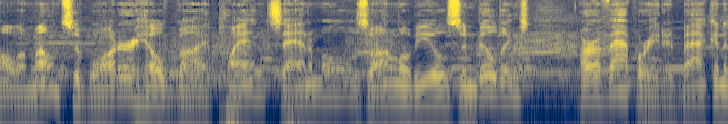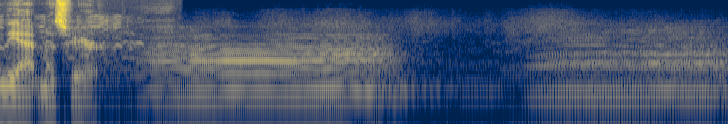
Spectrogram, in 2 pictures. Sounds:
Speech

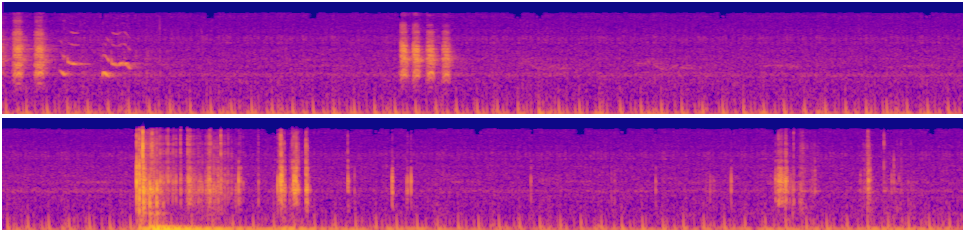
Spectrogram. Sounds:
baltimore oriole calling

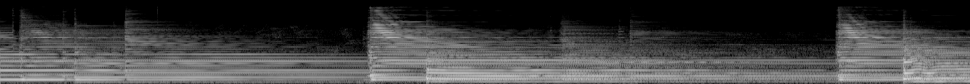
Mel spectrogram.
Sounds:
playing sitar

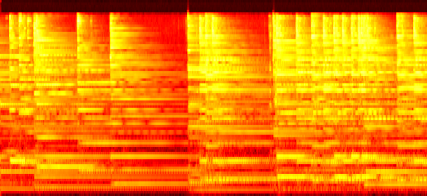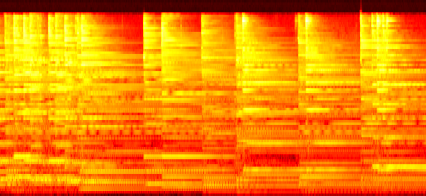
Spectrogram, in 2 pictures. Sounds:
playing harpsichord

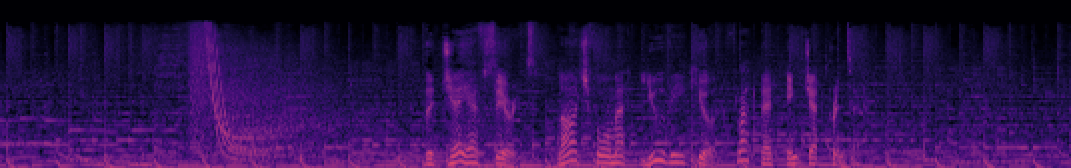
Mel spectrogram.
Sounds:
Speech, Music

